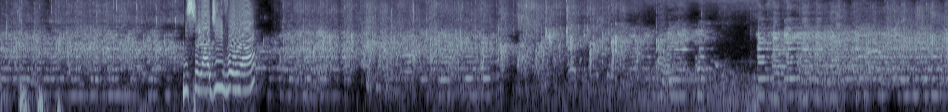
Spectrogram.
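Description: An audience at a stock exchange listing ceremony claps and cheers in a lively wash of applause, with an announcer's voice speaking over it and a short tonal flourish partway through.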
